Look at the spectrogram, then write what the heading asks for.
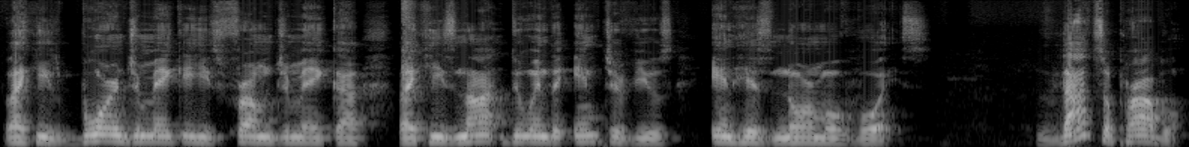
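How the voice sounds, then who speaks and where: A man's voice: medium pitch, unhurried, a bit bright. A man hosting a casual panel chat, hesitant and searching as he talks, with many fillers.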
